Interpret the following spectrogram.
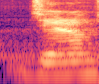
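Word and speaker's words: Bjerrum: Now this is the arcuate or Jerem scotoma, not the B here is silent.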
